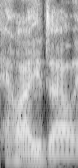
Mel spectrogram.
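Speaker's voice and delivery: mock-loving, put-on lovely affectionate voice. Remembering how Vanessa always greeted people, imitating her loving greeting. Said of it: "It was just full of love".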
